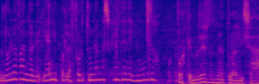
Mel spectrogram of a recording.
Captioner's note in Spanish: none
